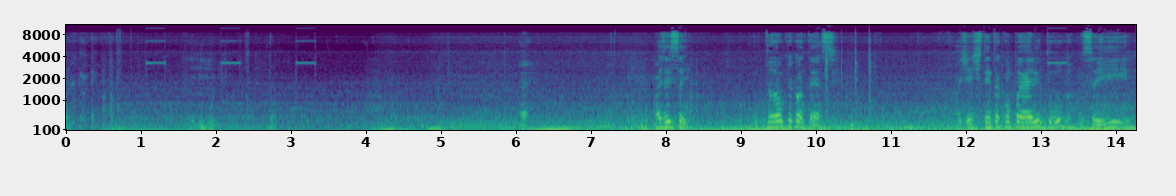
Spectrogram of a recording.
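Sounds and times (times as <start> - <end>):
car engine rumble as the car slows to a stop: 0.0 - 14.2
short electronic beeps: 1.0 - 1.4, 2.1 - 2.4, 3.1 - 3.4, 13.1 - 13.5
speech: 6.1 - 6.3, 7.9 - 8.5, 9.4 - 10.5, 11.9 - 14.2.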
